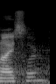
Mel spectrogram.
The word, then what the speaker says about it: Eiser: tell them who you are in case I mispronounce anything uh you did good it was it's icer so yeah it's close enough East silence so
